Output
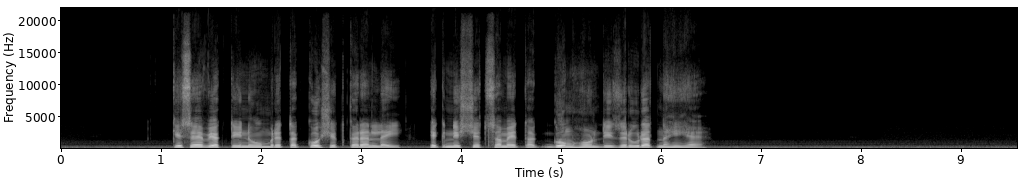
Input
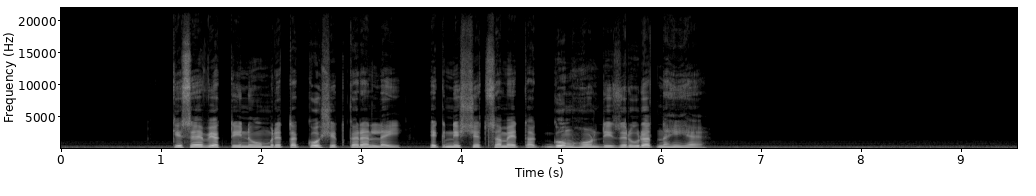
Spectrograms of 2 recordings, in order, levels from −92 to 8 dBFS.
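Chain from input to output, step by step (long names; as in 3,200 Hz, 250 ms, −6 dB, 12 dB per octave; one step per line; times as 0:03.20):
highs frequency-modulated by the lows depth 0.13 ms
level +7 dB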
